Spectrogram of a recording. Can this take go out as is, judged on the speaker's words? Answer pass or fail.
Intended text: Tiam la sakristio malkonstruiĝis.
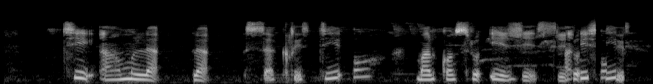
fail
